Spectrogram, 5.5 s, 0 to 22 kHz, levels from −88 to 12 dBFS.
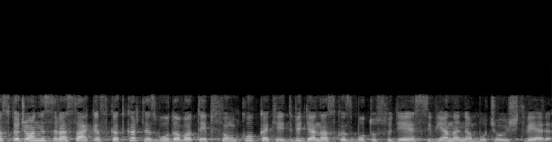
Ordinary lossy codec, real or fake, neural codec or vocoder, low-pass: MP3, 64 kbps; fake; codec, 16 kHz, 4.8 kbps, FACodec; 7.2 kHz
